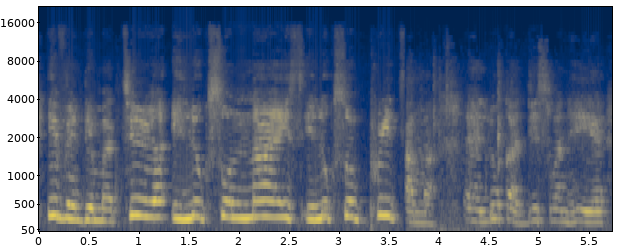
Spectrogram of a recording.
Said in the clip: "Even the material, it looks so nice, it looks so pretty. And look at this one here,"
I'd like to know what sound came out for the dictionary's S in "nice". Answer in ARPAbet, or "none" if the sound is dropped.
S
